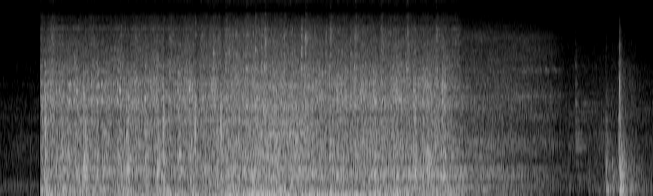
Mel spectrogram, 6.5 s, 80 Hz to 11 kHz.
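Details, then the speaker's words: 1965 Corvair 110 hp engine after a starter replacement, pack-rat damage repairs and confirmed spark; about four seconds of rapid rhythmic cranking, then a lone cough; it wants to start but won't run, and the owner suspects the carburetors need cleaning. "So I feel like when I can't get the car to run on its own, it kind of wants to start, but it just won't run on its own."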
